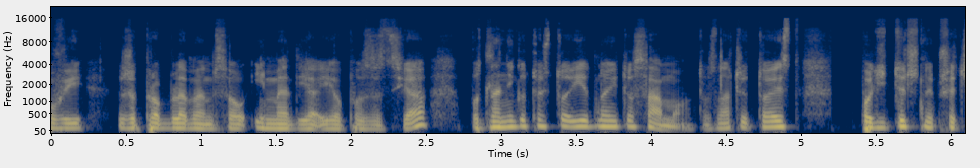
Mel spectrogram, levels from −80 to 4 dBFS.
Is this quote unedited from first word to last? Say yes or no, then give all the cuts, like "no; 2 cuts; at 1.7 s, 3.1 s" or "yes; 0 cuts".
yes; 0 cuts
